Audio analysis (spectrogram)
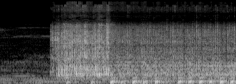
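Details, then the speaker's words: Shineray motorcycle single-cylinder engine at idle just after starting: quick metallic rattle riding the idle beat from the magneto (left side) cover, caused by loose lighting coil screws inside. "olha só olha o barulho Vocês estão ouvindo ó Que barulho deu então o barulho aqui na tampa do magneto"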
